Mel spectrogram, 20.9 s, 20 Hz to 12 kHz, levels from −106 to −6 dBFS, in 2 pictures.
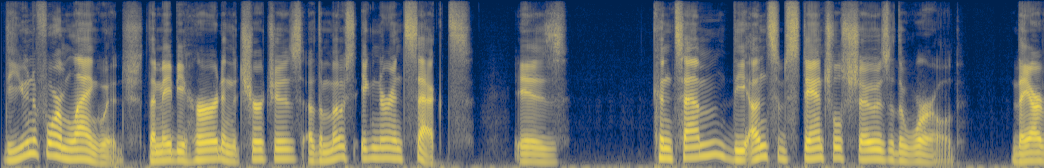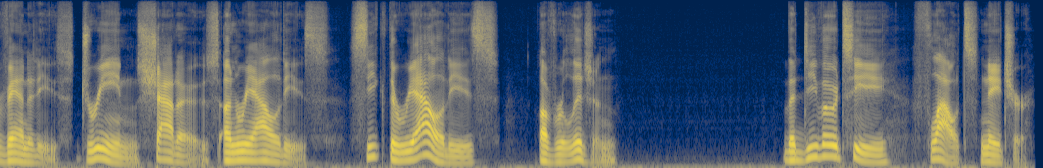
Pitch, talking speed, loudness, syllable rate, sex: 125 Hz, 110 wpm, -19 LUFS, 3.9 syllables/s, male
